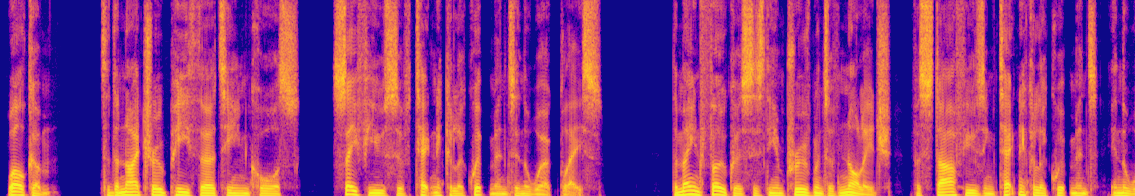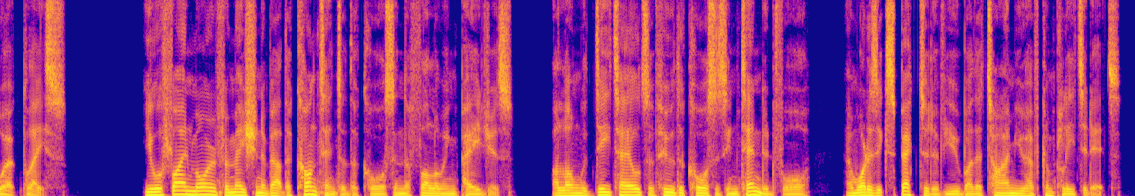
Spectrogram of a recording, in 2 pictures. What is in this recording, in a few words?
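British English elearning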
